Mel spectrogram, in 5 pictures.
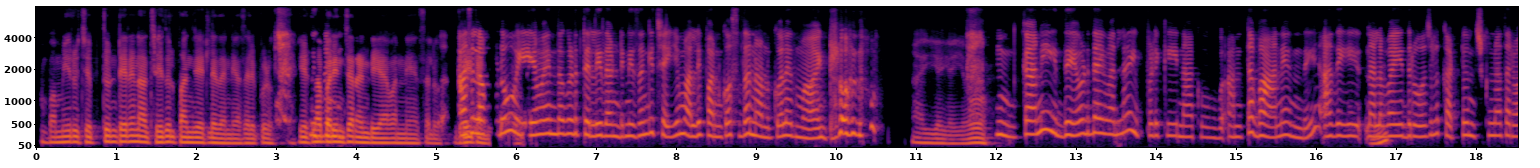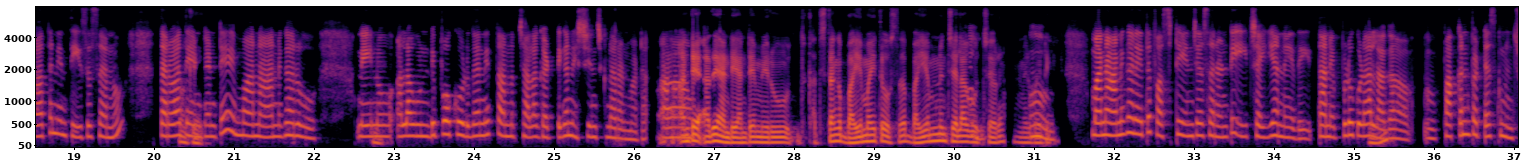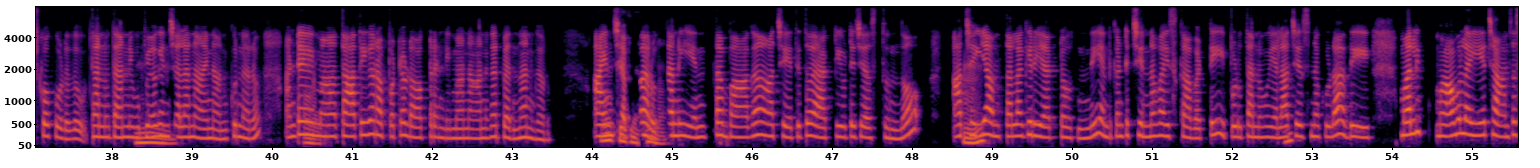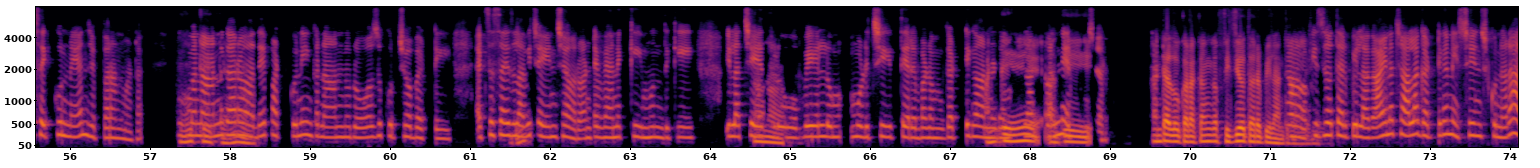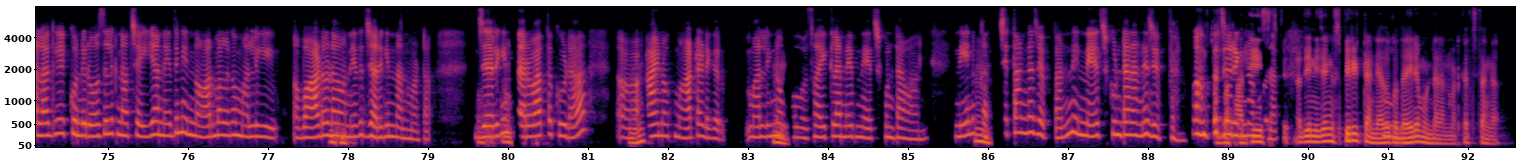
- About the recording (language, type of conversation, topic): Telugu, podcast, ఒక ప్రమాదం తర్వాత మీలో వచ్చిన భయాన్ని మీరు ఎలా జయించారు?
- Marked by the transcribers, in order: other background noise; in English: "గ్రేట్"; in English: "సొ"; in English: "గ్రేట్"; laughing while speaking: "మా ఇంట్లోళ్ళు"; in English: "ఫస్ట్"; in English: "డాక్టర్"; in English: "యాక్టివిటీ"; in English: "రియాక్ట్"; in English: "చాన్సే‌స్"; in English: "ఫిజియోథెరపీ"; in English: "ఫిజియోథెరపీ"; in English: "నార్మల్‌గా"; laughing while speaking: "అంత జరిగినా కూడా"; in English: "స్పిరిట్"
